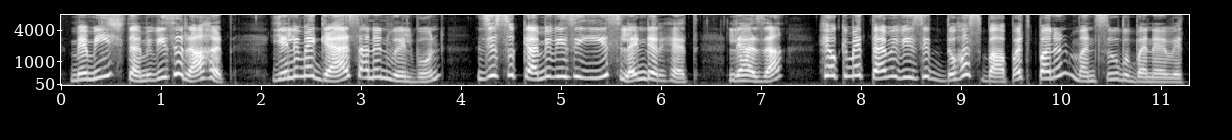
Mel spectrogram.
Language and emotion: Kashmiri, happy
